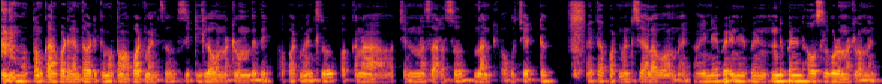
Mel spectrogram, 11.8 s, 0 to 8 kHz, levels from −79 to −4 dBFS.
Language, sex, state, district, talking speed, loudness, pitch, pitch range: Telugu, male, Andhra Pradesh, Guntur, 125 wpm, -21 LUFS, 95 Hz, 90-105 Hz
